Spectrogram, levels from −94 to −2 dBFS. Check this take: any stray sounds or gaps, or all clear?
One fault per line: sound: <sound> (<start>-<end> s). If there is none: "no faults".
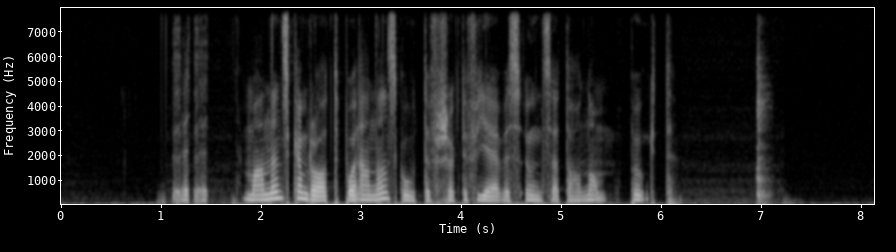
sound: laugh (1.1-1.5 s)
sound: thud (6.9-7.1 s)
